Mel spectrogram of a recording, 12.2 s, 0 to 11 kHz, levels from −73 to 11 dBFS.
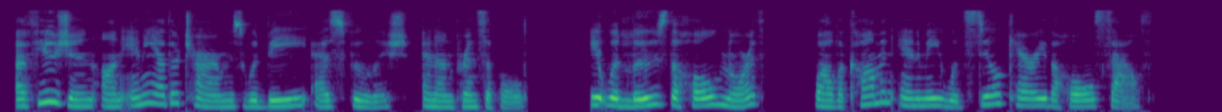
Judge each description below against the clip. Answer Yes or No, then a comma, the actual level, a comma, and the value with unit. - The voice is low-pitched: No, high, 200 Hz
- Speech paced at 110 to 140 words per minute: Yes, slow, 135 wpm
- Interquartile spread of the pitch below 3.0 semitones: No, average, 3.7 semitones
